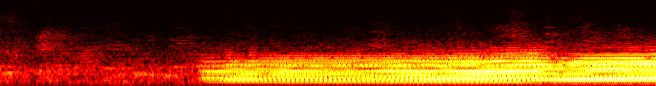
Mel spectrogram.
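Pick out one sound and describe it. A brass ensemble plays a chord together, loud and sustained.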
